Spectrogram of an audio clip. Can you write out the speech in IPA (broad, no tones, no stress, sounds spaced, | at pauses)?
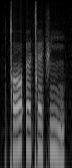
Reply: ǀ ɔ ʔ ɜ ǀ ɛ t͡ʃ ĩ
